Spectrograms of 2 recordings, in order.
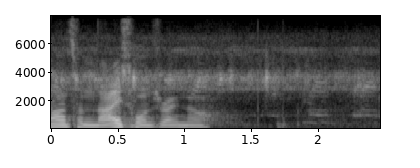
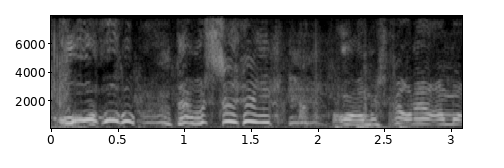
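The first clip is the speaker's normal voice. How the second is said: excited. Real, not acted. Angler to viewers after a big topwater bite, thrilled high cry. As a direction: yelp it out, blown away by the strike. Angler reacting to a bass strike.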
